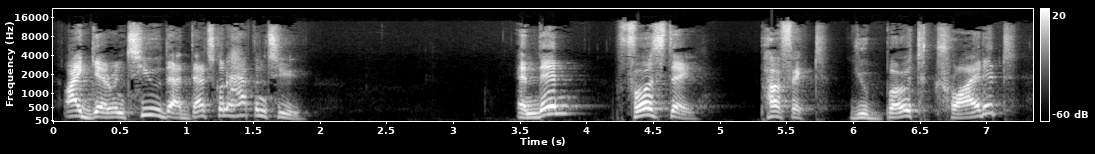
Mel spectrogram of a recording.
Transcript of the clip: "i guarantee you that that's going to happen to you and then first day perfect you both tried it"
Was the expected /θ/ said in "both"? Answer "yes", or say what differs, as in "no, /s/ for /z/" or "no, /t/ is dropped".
yes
